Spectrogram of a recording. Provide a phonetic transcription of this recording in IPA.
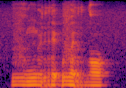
vʉ ŋʉreʔvɛrd̪ɔ

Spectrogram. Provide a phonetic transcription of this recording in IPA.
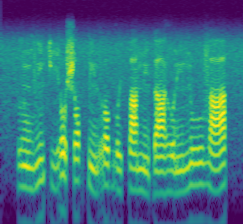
lũ˨vĩ˦ ki˨˦ɾo˨ʃɔ˦ k͡pĩ˨rɔ˦ ɡʷi˨pa˦nĩ˨ ɗa˦ɣʊ˦ɾĩ˦ nuː˦va˨˦

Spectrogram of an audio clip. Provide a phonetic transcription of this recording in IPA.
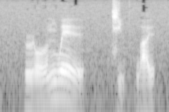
ɻo˧˥ʊ̯n̪we˥˩ɪ̯ | t͡ɕḭ˨˩pʰwa˦ɪ̯

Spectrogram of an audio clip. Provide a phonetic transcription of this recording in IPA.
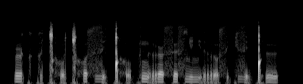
ɭəkəkəǀʰo̰ ǀʰoszḭ ǃʰo̰k nə̰rə˞sɨs ʎəʎḭro̰s ḭkzḭǃʼɨ

